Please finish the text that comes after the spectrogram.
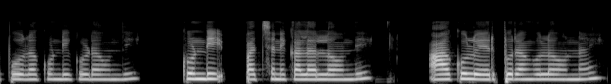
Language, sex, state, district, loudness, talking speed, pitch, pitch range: Telugu, female, Telangana, Mahabubabad, -16 LUFS, 120 wpm, 235 Hz, 230-245 Hz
